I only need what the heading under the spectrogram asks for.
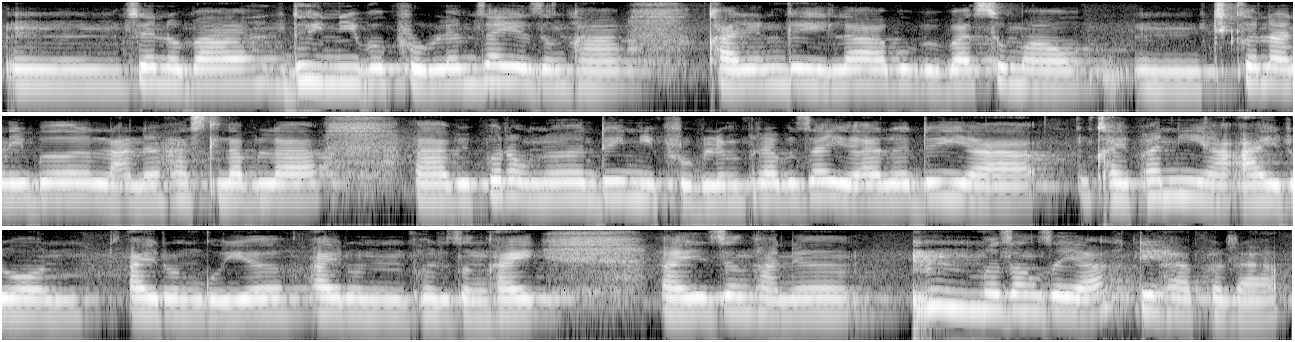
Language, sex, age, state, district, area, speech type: Bodo, female, 18-30, Assam, Kokrajhar, rural, spontaneous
